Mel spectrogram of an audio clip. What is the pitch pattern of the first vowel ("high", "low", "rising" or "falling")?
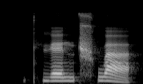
high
